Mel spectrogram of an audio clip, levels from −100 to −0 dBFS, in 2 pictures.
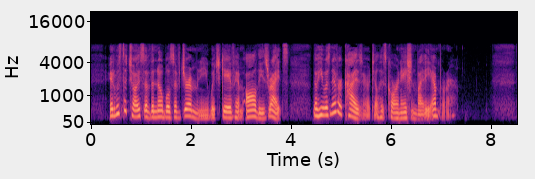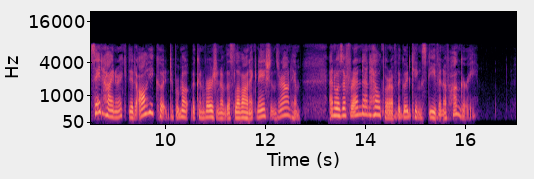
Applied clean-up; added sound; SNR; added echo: none; none; none; none.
